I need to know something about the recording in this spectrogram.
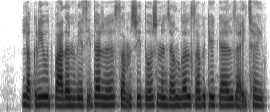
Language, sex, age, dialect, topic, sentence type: Magahi, female, 18-24, Western, agriculture, statement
